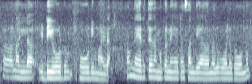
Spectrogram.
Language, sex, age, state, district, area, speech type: Malayalam, female, 45-60, Kerala, Pathanamthitta, rural, spontaneous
